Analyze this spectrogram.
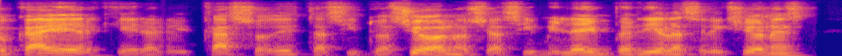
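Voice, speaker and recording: This man has a plain, everyday voice, speaking at a moderate pace in a medium pitch with ordinary pitch variation. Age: 60s. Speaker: union activist and journalist. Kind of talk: interview.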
